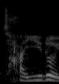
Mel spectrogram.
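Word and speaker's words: צעיר: 자, 여기서 작다라고 하는 말 차이르 이렇게 발음하는데 단지 숫자가 적다는 뜻만이 아니라 사람들 기대 밖에 있는 존재다, 그런 의미가 담겨져 있습니다.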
